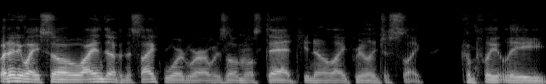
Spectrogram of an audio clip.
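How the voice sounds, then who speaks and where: On a very clean recording with a silent background, a man speaks at a very deep, low pitch with ordinary pitch variation. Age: 60s. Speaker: drummer and composer. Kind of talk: interview. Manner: halting.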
